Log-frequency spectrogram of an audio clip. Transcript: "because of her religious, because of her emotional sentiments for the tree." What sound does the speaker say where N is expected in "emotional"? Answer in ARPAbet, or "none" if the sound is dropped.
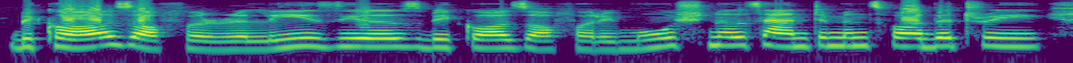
N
